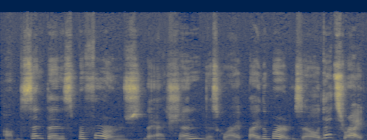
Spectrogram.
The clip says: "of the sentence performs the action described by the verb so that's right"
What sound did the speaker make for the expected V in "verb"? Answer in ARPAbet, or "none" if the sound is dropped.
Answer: W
